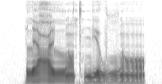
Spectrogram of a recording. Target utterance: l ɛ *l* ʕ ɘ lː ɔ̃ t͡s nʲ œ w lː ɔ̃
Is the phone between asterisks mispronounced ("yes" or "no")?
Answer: yes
